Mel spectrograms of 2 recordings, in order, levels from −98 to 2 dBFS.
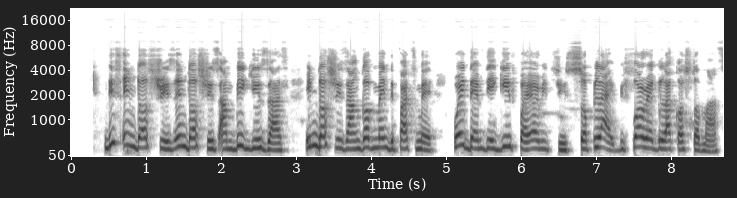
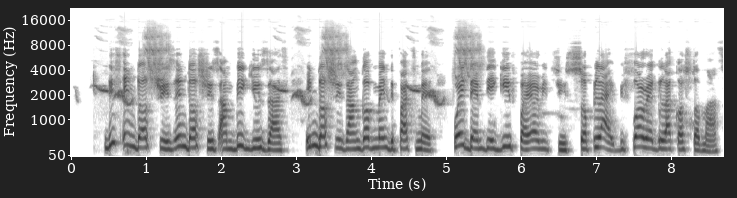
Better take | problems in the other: first | background sound (Bird); 11 dB below the speech

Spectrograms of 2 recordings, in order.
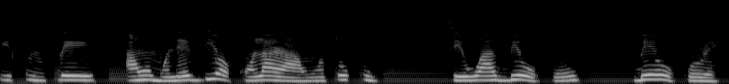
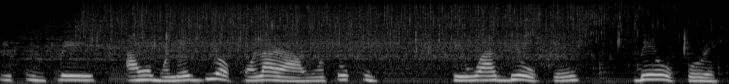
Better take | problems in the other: first | background sound (Bathtub (filling or washing) / Water tap, faucet); 18 dB below the speech

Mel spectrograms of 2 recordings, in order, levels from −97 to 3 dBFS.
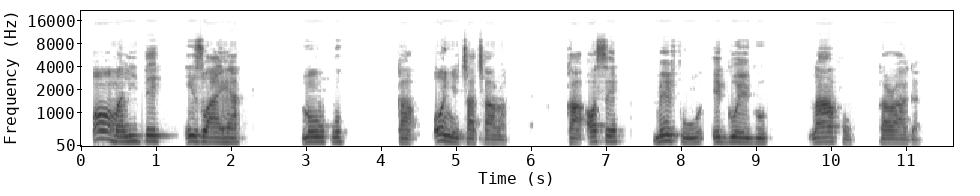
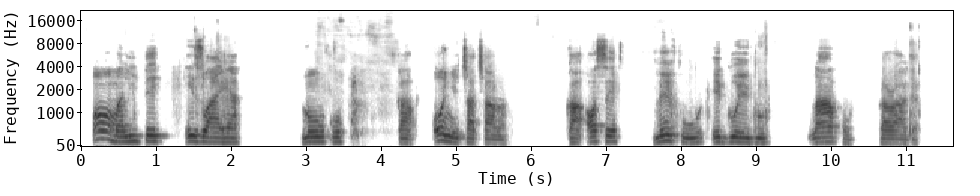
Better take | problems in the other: first | noise reduction (neural mask model Resemble Enhance denoiser)

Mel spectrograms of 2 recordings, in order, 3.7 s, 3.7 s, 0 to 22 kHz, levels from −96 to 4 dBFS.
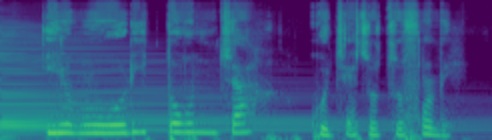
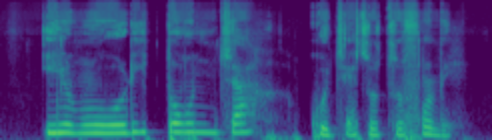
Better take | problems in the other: second | background sound (Keyboard (musical)); 11 dB below the speech

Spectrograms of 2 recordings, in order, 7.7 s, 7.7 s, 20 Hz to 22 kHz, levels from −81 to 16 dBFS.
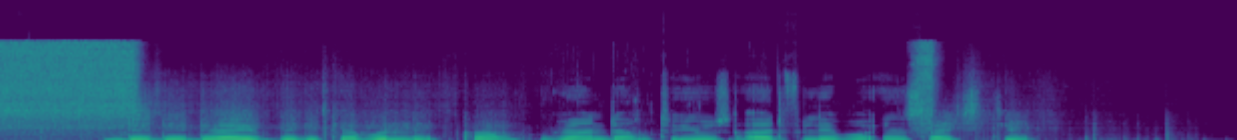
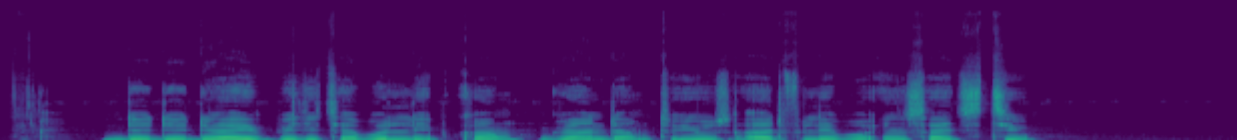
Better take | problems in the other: second | noise reduction (neural mask model RNNoise)

